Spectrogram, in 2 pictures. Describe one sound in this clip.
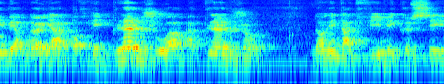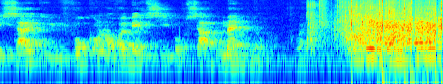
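An elderly man speaks calmly into a microphone over loudspeakers in a large hall.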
